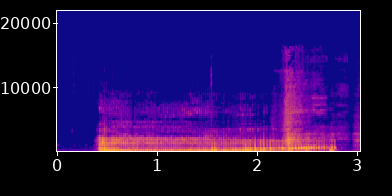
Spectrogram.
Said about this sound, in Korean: 이 폭력적이지 않고 침착한 프랑켄슈타인 소리입니다.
